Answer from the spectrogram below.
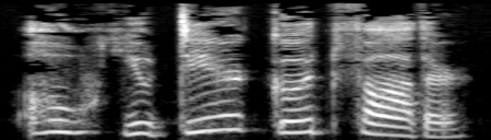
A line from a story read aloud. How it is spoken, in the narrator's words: cried Mary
